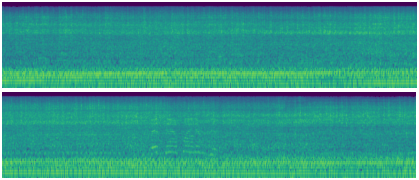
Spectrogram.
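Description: A propeller plane's engines rumble steadily in the distance.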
